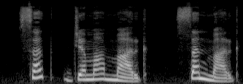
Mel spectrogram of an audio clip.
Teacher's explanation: व्यंजन त जमा व्यंजन म, त का न में परिवर्तन।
